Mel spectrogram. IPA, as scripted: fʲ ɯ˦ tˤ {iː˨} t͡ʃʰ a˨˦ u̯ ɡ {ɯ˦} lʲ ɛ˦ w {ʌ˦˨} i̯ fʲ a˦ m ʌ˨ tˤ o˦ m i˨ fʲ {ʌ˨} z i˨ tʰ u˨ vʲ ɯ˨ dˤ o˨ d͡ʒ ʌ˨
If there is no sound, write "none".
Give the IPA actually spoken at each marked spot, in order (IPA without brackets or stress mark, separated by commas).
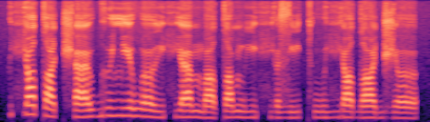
i˨, ɯ˦, ʌ˦˨, ʌ˨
